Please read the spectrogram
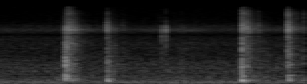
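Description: An ammo-box-style metal case being handled: a few sharp clicks and knocks, two louder ones about half a second in and near the end, with fainter ones between.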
